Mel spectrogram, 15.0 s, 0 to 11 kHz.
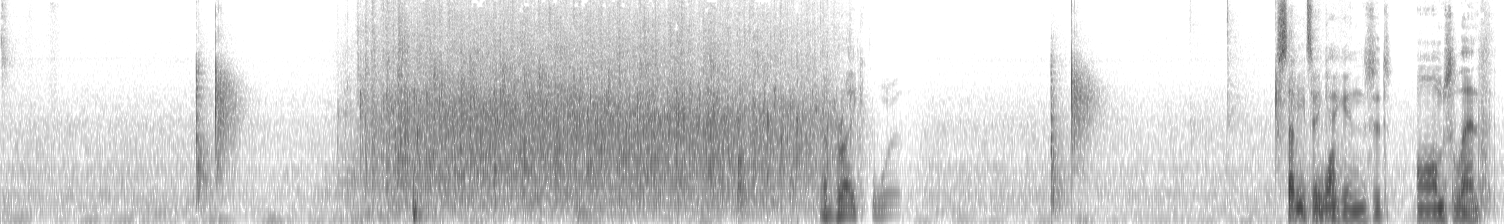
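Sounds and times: snooker balls clicking: 2.0 - 2.5, 10.5 - 11.1
crowd applauding: 3.3 - 8.8.

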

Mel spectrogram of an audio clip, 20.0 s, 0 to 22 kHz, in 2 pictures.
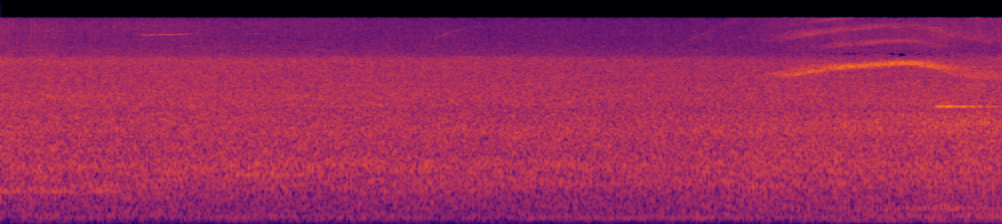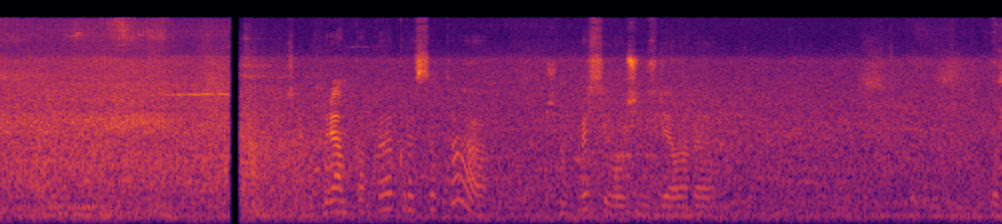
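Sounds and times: faint high whistle: 7.6 - 10.3, 11.7 - 12.3.

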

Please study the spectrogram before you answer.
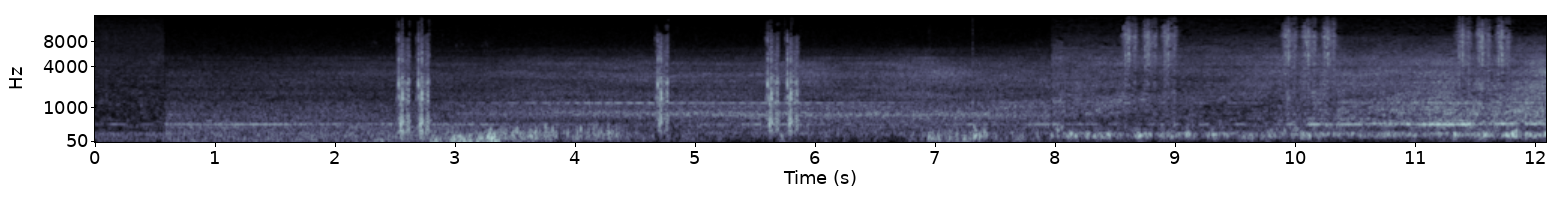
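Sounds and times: jet engines idling: 0.0 - 12.0
sharp clicks: 2.5 - 2.8, 5.6 - 5.9, 8.6 - 9.1, 9.8 - 10.4, 11.3 - 11.8.

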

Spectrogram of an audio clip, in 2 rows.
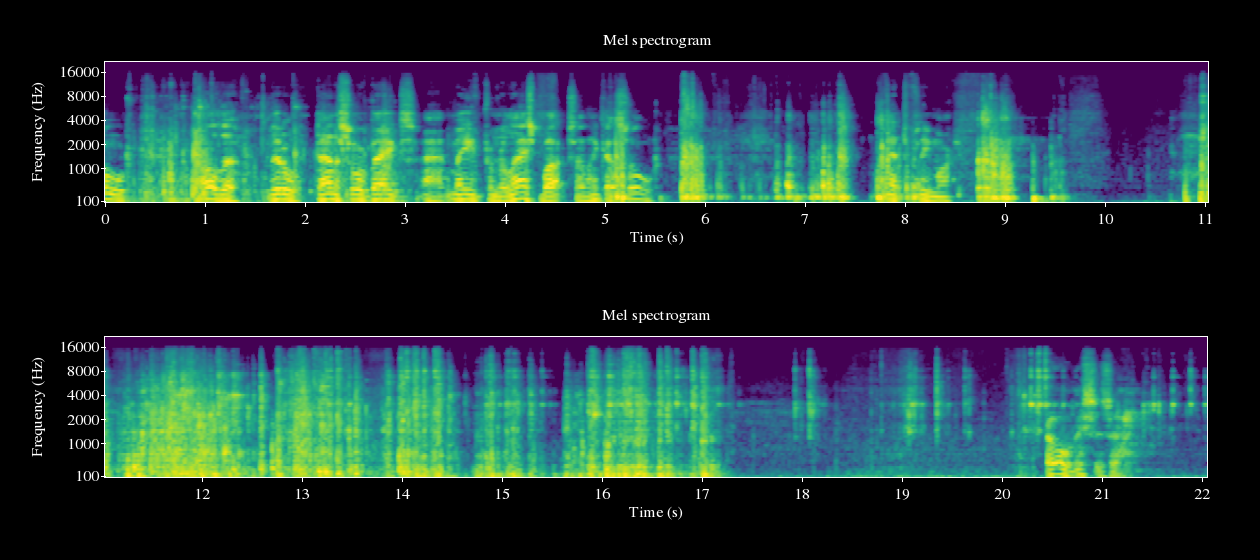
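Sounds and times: plastic toys rattling in a box: 0.0 - 3.2, 10.8 - 17.4, 18.8 - 22.0.

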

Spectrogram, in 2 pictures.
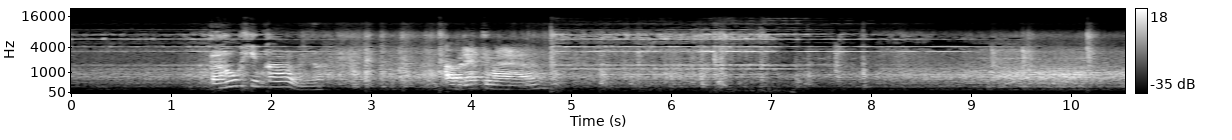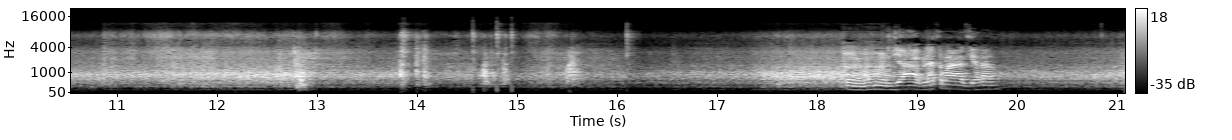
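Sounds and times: phone ringing: 0.0 - 9.8.

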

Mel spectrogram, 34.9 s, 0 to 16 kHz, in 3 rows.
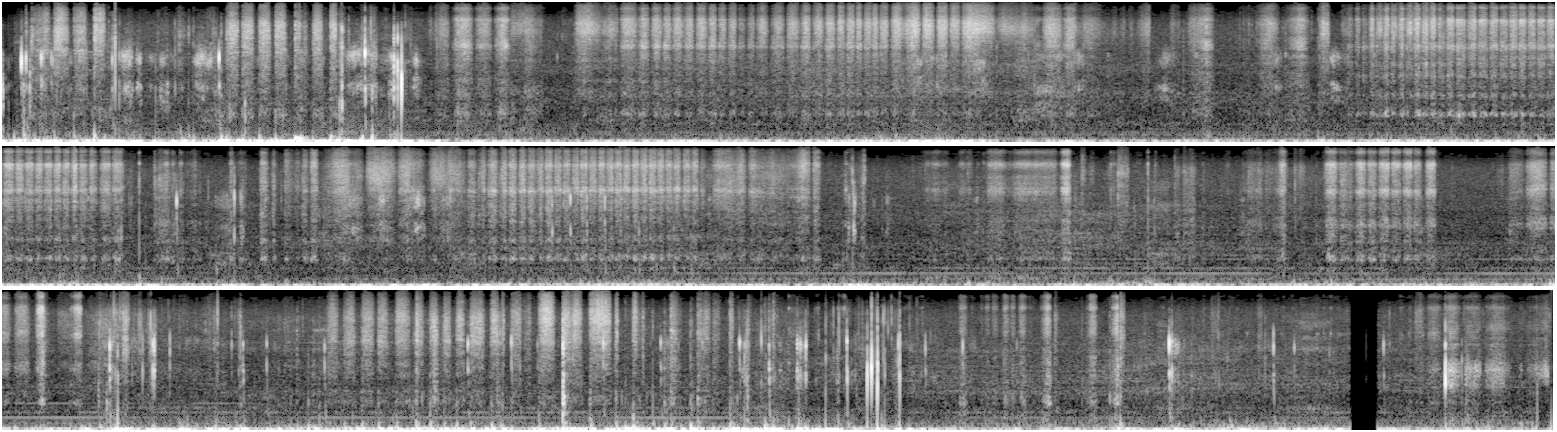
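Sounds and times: pencil sketching on paper: 1.6 - 2.5, 3.3 - 17.8, 18.8 - 19.8, 21.0 - 22.4.

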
